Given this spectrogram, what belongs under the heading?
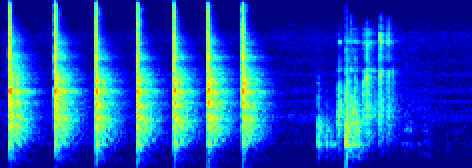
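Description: A hammer taps frets into place on a cigar box guitar neck, seven quick, evenly spaced metallic knocks, then a scraping, rattling handling noise, up close with no talk.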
